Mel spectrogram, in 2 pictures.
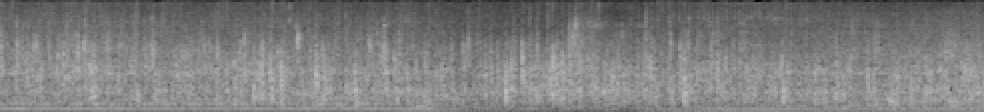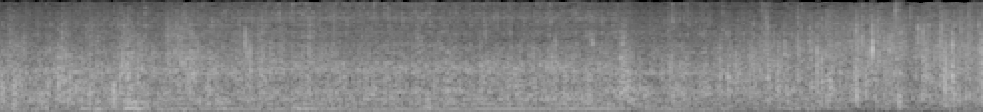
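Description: A diesel engine rumbles steadily as a backhoe loader moves.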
